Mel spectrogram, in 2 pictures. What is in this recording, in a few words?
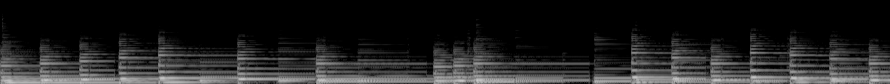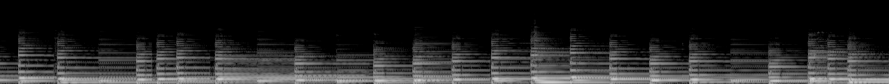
artacademy bgm loop 76bpm CMajEMajMin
